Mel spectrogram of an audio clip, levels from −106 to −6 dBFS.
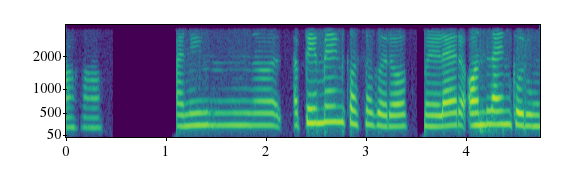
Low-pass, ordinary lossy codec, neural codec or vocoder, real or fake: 3.6 kHz; none; none; real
